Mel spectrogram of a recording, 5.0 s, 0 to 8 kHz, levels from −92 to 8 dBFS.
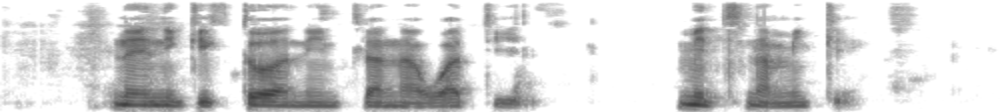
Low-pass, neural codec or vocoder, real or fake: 7.2 kHz; none; real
